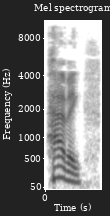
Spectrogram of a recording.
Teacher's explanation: Remember, the H in English is softer. It's not like the jamón jabugo, the la J. It's not quite the same.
